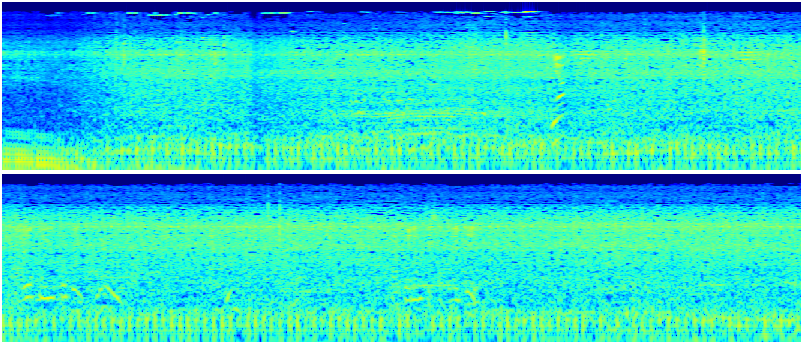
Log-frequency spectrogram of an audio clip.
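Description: A motorcycle engine idles with a steady low putter.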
